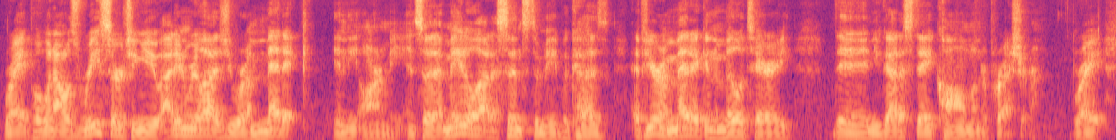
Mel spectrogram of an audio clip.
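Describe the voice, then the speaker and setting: A man's voice: lowish voice, a little fast, slight background noise. A man hosting an interview podcast, friendly and conversational, teasing his guest now and then. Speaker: podcast host. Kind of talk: casual interview chat.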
